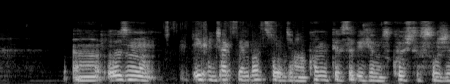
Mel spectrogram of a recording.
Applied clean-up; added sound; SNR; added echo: neural separator model SepFormer DNS4.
